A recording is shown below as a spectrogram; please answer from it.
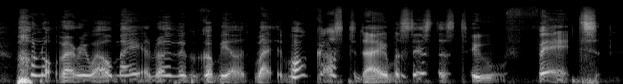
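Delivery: put-on sick voice, very high and soft. Imitating someone's phone call earlier, in a put-on sick voice. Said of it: "He did his poorly voice on the phone to me earlier. He's he's did his little sicky voice. He's all".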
